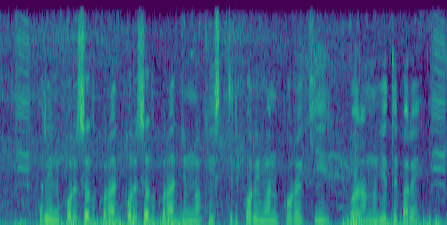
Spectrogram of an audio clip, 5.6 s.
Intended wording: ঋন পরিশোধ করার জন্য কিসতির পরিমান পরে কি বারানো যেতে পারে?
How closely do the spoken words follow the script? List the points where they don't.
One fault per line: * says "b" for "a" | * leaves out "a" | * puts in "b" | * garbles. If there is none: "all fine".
* puts in "পরিশোধ করার"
